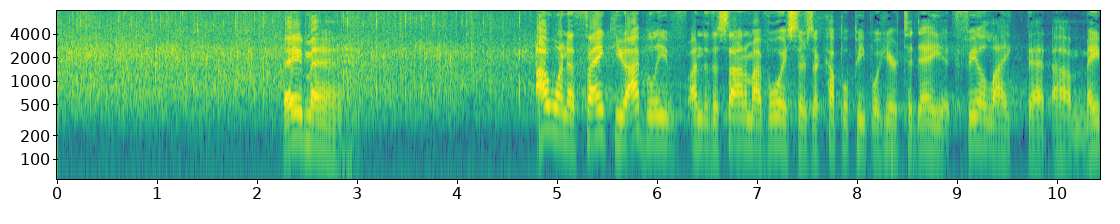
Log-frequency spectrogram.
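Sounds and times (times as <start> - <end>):
audience applause: 0.0 - 5.5
speech: 2.2 - 3.0, 4.8 - 10.4.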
